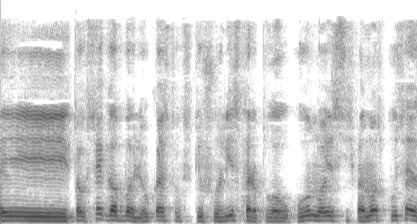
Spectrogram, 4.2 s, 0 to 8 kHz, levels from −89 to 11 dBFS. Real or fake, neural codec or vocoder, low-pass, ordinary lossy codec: real; none; 7.2 kHz; AAC, 32 kbps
